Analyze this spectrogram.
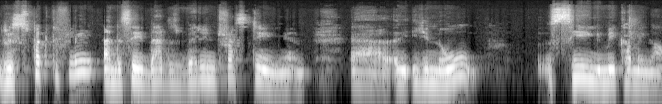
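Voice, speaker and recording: With a Kenyan accent, a woman speaks at a fairly slow pace in a fairly low, somewhat breathy voice with a dark, mellow tone and very wide pitch swings. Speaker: former political candidate. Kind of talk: interview. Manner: halting.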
